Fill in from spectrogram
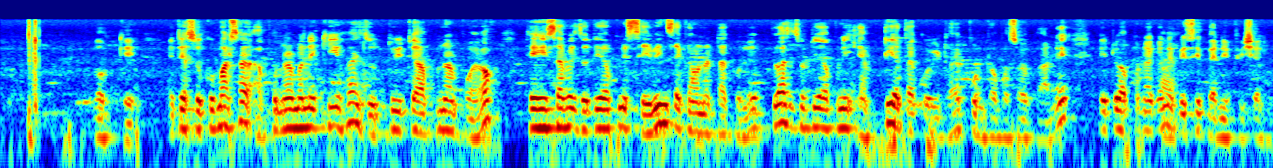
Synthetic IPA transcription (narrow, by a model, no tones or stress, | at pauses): oke | etijasukumaɹsaɹʔa̰pʊnaɹmanɛkiɦɔjzuntuetijaːpʊnaɹpɔjɔ̃kxejhis̬abɛzodiapunisebʱiŋsɛkaʊ̃ntɛtakulɛplaszodiapuniʔɛpʰtiɛtakoɹidʰʱɔjpundɹɔbɔsɔɹkaɹnɛ | xejtʊapunaɹkanɛbesibɛnepʰisialɦɔ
